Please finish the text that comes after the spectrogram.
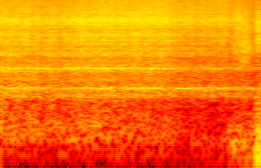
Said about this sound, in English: Two, one, ignition, engines full power, and liftoff.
